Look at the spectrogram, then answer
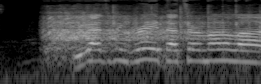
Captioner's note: laughter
